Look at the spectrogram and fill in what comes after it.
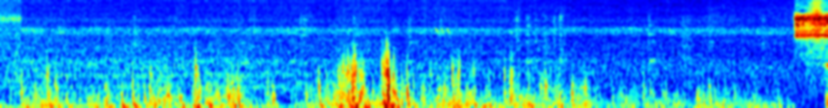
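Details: Wind rumbles against the microphone with a murmur of speech and engine noise in Bandhavgarh National Park, India, and no animal call is heard.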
